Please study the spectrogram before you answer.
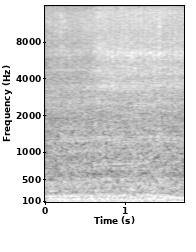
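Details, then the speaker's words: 1970 Mercedes-Benz 280SE with new thermostat, water pump and heater crossover hose, on a test drive: low even idle rumble with no tapping or knocking. Oil pressure slightly low at idle, possibly the sensor, but the engine sounds fine. "it ain't knocking. It's fine."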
